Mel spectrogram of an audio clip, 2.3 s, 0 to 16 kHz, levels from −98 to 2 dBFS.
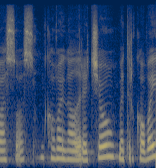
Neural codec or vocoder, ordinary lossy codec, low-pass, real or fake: none; AAC, 96 kbps; 14.4 kHz; real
